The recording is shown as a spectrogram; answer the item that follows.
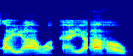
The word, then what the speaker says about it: Aguayo: The G is pronounced as a Y, so it's Ayayo.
